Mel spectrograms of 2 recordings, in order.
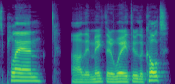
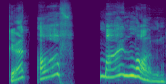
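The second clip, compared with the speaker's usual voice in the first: put-on very high, sing-song, swooping old geezer voice. Speaker tries out voices, attempting a high one; high old-guy voice. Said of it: "How do you do a high one?".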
